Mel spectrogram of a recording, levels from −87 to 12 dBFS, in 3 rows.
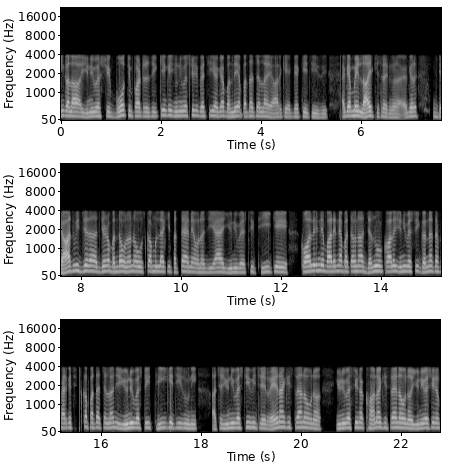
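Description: Telephone-band speech, heard through the narrow G.711 channel, carries word clock ticks from 0.13 s to 22.77 s, roughly every tenth of a second: the receiver's unlocked clock, a few hundred ppm off, drops or repeats one sample each time. Packet loss with pitch repetition appears at 6.30 s and 9.84 s (20 ms each), 12.66 s and 17.28 s (40 ms each), and 15.48 s (80 ms). The repeated pitch period gives short buzzy holds, and the longest gap fades toward silence before speech returns.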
